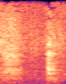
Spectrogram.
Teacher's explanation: The use of the both lips, the 2 lips. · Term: bilabial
